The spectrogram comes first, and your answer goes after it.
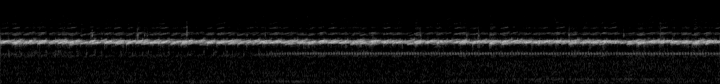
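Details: Breeding spring peepers call together near ponds and swamps. Their piping, shrill chorus stays high and constant, with scattered sharp clicks and a weaker lower tone beneath.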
